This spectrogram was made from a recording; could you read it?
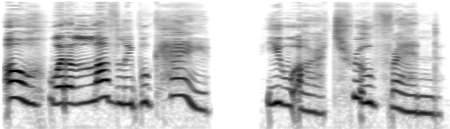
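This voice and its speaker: A woman's voice: high voice, big pitch swings, takes it slowly, fairly bright tone, no room sound, studio quality, full character voice. A woman voicing a gracious, bookish young storybook heroine in a video game, speaking politely and expressively with careful enunciation. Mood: delighted wonder. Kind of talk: scripted video game character lines.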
